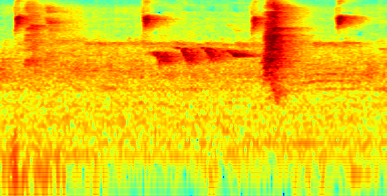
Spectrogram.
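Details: Little spiderhunter lure to excite other birds: scattered high chips and a brief loud harsh burst, with a run of wavering mid-pitched whistles in between.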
